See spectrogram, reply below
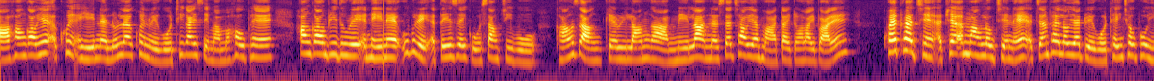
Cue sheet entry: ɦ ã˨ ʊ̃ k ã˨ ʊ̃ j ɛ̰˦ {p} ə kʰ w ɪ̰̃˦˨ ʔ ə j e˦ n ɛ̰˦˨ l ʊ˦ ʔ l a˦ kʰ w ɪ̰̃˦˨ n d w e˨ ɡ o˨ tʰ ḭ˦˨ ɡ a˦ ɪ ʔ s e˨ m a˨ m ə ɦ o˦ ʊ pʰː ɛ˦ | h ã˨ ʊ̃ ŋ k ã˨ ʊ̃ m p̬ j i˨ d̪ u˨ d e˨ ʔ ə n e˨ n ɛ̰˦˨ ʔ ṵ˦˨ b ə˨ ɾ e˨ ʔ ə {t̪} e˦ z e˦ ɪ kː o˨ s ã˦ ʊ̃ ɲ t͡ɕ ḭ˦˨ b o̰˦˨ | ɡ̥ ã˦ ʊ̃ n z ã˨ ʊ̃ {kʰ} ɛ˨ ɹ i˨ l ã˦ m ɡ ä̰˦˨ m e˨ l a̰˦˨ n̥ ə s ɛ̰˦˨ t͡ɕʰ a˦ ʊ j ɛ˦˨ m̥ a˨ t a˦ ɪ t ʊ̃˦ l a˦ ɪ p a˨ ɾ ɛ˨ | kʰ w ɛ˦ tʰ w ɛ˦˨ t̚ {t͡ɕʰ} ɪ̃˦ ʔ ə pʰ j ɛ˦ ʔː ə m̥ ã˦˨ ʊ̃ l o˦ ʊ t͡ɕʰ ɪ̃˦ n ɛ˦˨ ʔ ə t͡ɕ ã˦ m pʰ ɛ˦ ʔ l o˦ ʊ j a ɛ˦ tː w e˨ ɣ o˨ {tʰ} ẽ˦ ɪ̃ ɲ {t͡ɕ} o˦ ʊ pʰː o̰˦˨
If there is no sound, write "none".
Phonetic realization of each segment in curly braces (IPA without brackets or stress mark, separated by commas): ʔ, t̪, k, t͡ɕʰ, tʰ, t͡ɕʰ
